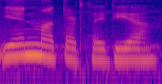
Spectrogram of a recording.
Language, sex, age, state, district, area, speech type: Kannada, female, 30-45, Karnataka, Bangalore Rural, rural, spontaneous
